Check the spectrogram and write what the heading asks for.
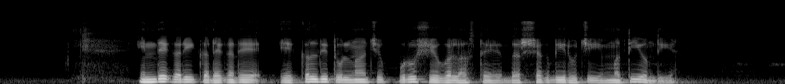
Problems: none marked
